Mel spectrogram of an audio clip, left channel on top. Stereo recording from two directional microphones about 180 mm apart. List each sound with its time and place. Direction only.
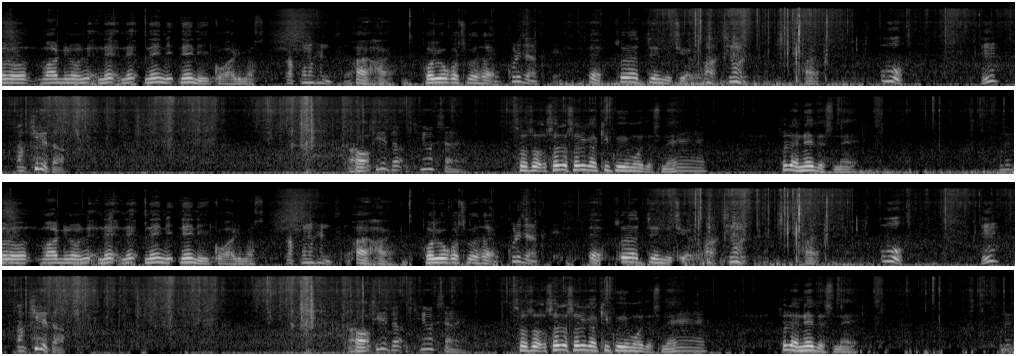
0.0 s speech: 10° right (ahead or behind)
3.0 s speech: 30° left (ahead or behind)
3.5 s speech: 10° right (ahead or behind)
5.1 s speech: 25° left (ahead or behind)
5.9 s speech: 10° right (ahead or behind)
7.1 s speech: 45° left (ahead or behind)
7.9 s a sound: centre (ahead or behind)
9.8 s speech: 40° left (ahead or behind)
13.6 s speech: centre (ahead or behind)
14.0 s speech: 15° left (ahead or behind)
15.2 s speech: 10° right (ahead or behind)
16.9 s speech: 25° left (ahead or behind)
17.9 s speech: 10° right (ahead or behind)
